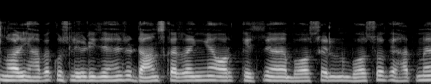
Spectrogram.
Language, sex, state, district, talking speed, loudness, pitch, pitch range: Hindi, female, Maharashtra, Washim, 250 wpm, -18 LUFS, 185 Hz, 175-195 Hz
